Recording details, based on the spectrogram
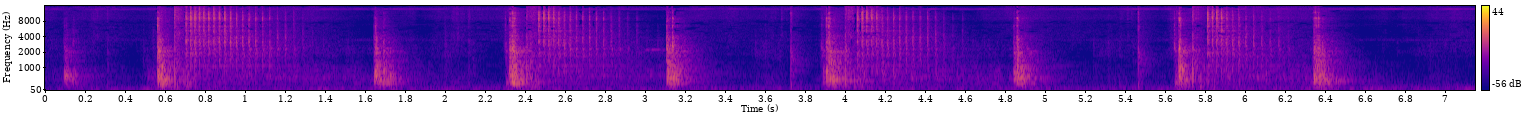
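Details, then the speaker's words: Suzuki Shogun 110 motorcycle kick-start: about eight quick hard kicks, each a rough ratcheting clatter with no catch or firing; slow kicks engage but fast kicks slip, kick-start one-way clutch slipping, rough noise sometimes. "Nah, ketika dihentak itu dia ngelos. Tapi kalau di di engkol pelan itu bisa. Tapi kalau waktu dihentak cepat untuk engkolnya ini langsung ngelos."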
